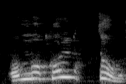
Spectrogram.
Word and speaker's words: أم كلثوم: So this is the tha. So we pronounce as sa, but the actual pronunciation is tha. The tongue should be between the teeth. So this would be Umm Kulthum.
